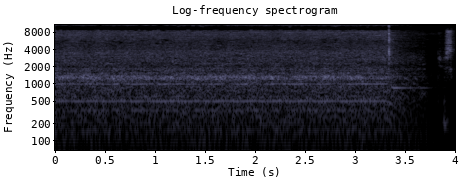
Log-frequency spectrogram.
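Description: Craft heat tool running, a steady fan whirr with a motor whine, blowing hot air to dry ink on card. It is switched off a little over three seconds in and winds down briefly.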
